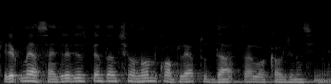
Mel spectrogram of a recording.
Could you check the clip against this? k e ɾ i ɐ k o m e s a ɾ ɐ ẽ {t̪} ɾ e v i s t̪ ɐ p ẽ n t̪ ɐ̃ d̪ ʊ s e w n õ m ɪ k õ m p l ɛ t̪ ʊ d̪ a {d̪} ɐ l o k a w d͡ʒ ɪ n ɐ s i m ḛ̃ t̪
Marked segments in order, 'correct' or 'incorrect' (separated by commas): correct, incorrect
